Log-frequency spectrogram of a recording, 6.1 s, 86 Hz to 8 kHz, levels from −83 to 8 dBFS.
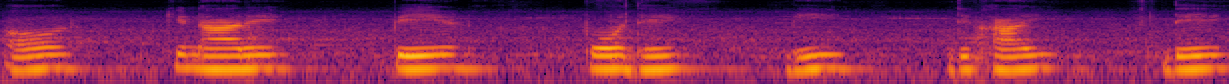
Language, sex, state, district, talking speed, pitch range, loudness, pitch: Hindi, female, Chandigarh, Chandigarh, 70 wpm, 195-210 Hz, -17 LUFS, 200 Hz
